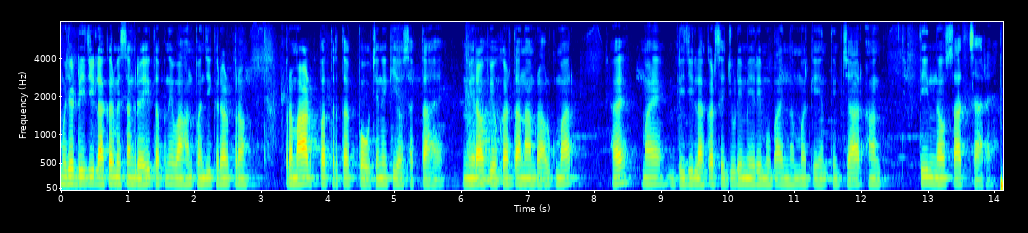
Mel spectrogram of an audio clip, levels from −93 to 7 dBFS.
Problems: none marked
